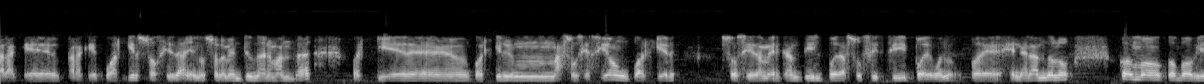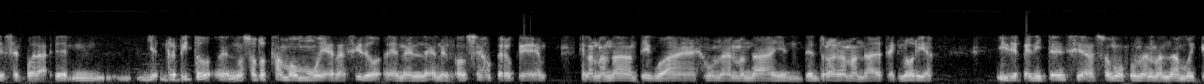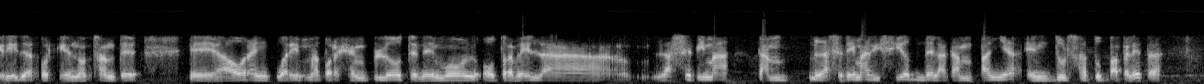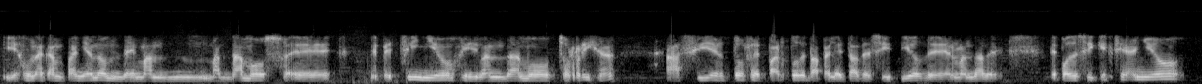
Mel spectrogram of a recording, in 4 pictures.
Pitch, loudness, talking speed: 110 Hz, -17 LUFS, 145 wpm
